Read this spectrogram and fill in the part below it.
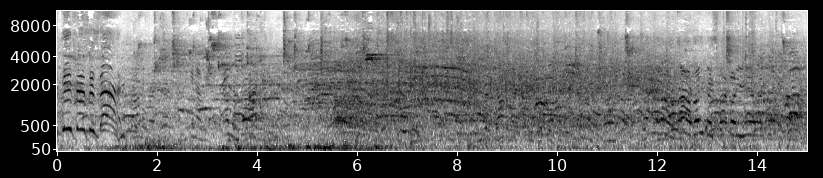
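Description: A large crowd murmurs and cheers in an echoing gym.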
